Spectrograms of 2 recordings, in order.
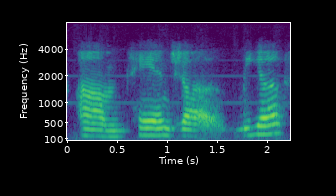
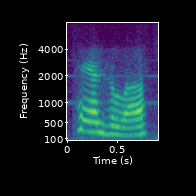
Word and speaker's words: Tangela: So again, we are going to bring to the show now Tangelia. I hope I'm pronouncing your name right. Are you on the line? Hi, yes, it's Tangela.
